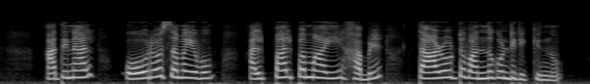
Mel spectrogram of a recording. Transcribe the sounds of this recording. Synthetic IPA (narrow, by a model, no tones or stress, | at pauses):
ɐðinaːl | oːɾo̞ːsɐmɐjɐʋum | ɐlpːaːlpɐmaːjihɐbiɭt̪aːɻo̞ːʈːɨʋɐnːuɣo̞ɳɖiɾikʲːunːu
